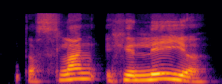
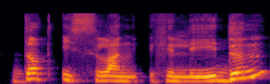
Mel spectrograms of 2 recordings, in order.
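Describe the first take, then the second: First: The vowel in geleden sounds like 'eye'. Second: The vowels are plain standard Dutch vowels. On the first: "dans le centre, on va plutôt dire eye" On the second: "au lieu de dire"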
